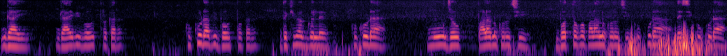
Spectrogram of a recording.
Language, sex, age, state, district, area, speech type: Odia, male, 18-30, Odisha, Nabarangpur, urban, spontaneous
